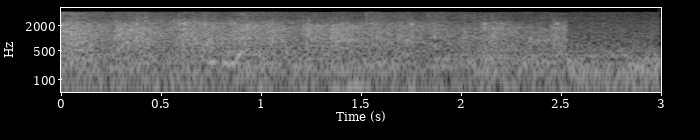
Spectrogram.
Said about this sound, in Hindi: आदरणीय शिवानी दीदी जी, तालियों के साथ आपका आह्वान करते हैं दिशा प्रदान करने के लिए।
